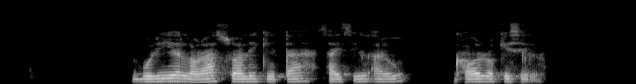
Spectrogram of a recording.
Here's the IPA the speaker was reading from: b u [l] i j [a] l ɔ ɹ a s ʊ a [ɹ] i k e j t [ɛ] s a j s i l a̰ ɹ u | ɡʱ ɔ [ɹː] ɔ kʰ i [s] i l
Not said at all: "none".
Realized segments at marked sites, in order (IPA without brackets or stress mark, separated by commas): ɹ, ɛ, l, a, ɹː, s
